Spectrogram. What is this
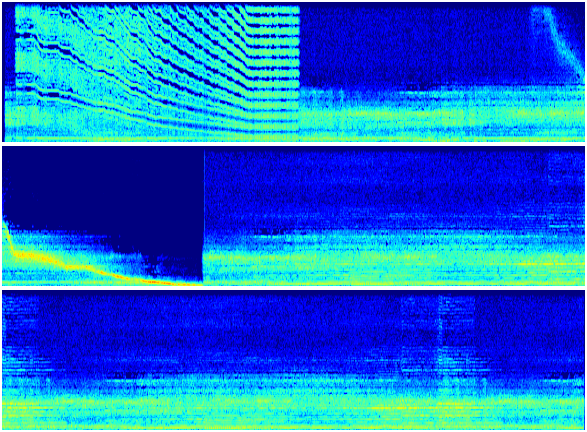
I am a Fine artist and do moving image art films. My sounds are mostly on the level of sound art and bizarre sometimes interesting stuff. Please use all of my sounds for whatever and whenever.
Ritual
